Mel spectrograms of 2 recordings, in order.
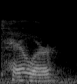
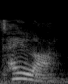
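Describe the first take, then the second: First: It is said in a Pennsylvania accent. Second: It is said in an Australian accent. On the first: "I grew up in Pennsylvania where they pronounce it Taylor" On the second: "And then in Australia, it's Taylor"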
